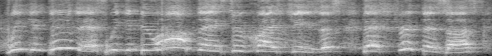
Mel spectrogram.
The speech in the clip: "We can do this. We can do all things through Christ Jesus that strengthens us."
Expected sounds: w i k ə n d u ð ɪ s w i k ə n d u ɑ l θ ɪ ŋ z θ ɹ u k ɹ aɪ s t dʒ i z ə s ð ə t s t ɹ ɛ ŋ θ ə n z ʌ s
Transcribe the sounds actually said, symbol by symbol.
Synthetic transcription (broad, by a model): w i k ə n d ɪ ð ɪ s w i k ə n d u ɑ l θ ɪ ŋ z θ ɹ u k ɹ aɪ s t dʒ i z ə s ð ə t s t ɹ ɛ ŋ θ ə n z ʌ s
